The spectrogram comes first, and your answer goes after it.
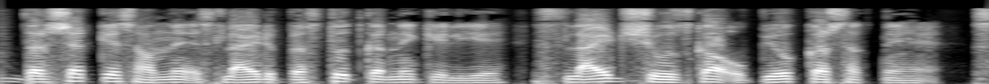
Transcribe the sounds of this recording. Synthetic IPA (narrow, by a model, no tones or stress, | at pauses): p̚d̪ɐɾʃəkːesaːmneslaːɪɖpɾɐst̪ʊt̪kɐɾnekelieslaːɪɖʃoːzkaʔʊ̰pjoːɡ̚kɐɾsɐk̚t̪eɦɛ̰̃ː | s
